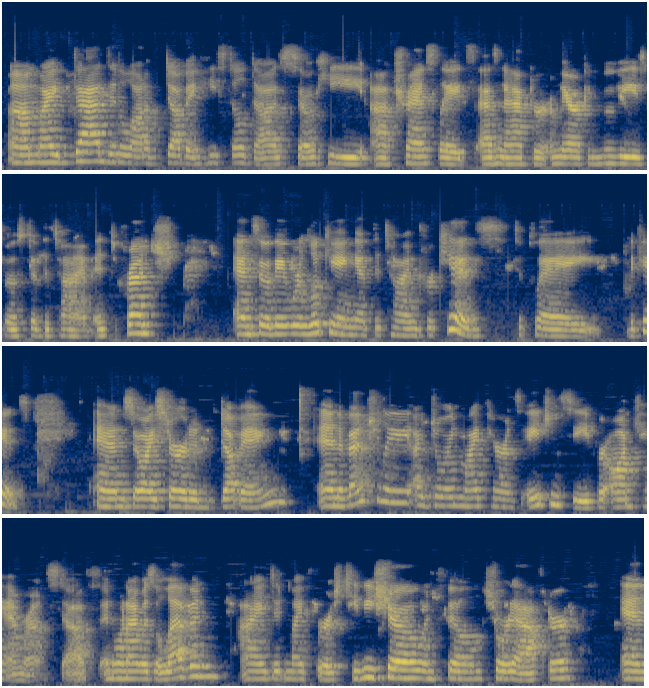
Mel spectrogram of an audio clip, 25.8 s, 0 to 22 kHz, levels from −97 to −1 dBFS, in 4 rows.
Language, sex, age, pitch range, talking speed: English, female, 30-49, 165-205 Hz, 170 wpm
